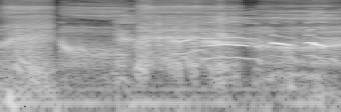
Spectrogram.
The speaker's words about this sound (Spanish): Hay, alguien que está respirando arriba del micrófono, pero hiperventilando.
